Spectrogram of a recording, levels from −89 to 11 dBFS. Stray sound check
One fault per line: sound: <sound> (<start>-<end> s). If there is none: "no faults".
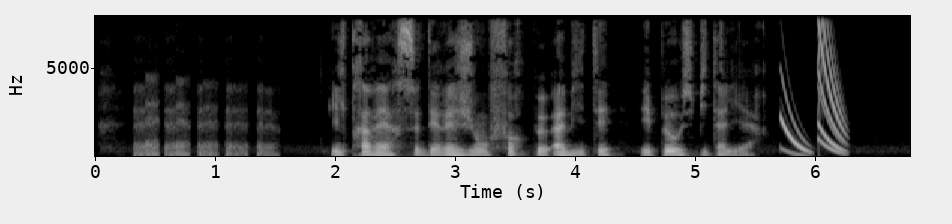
sound: laugh (0.3-1.6 s)
sound: chirp (5.7-6.3 s)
